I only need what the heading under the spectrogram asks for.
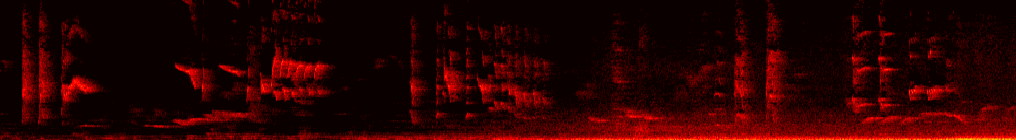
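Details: Orange-headed thrush giving bursts of clear, varied whistled phrases and quick chirps over the first half, fading as a steady low hum and noise rise, with a few softer phrases later.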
